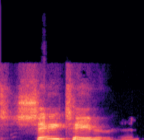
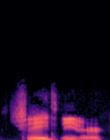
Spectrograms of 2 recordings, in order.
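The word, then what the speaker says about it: Chez Tater: It's Shay Tater. Shay Tater. Yeah. The Z is silent and the E is uh it sort of has an implied accent.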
